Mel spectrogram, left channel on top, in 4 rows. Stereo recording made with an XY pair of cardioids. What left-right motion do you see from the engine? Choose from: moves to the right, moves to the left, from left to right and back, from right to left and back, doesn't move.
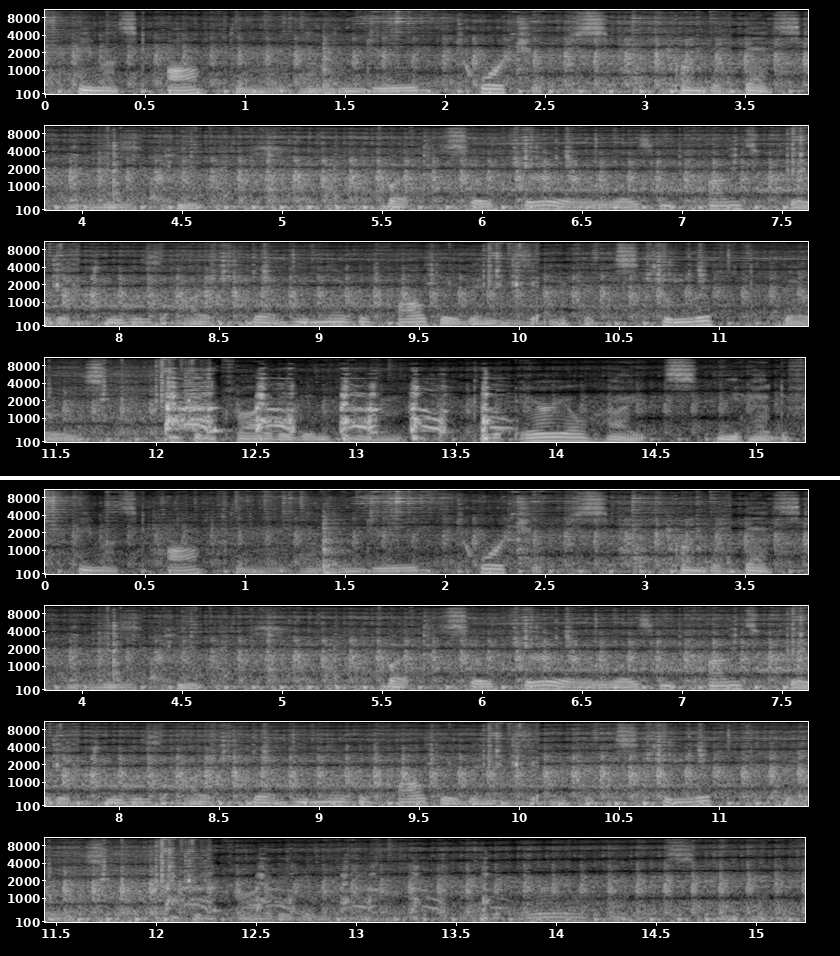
moves to the right.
